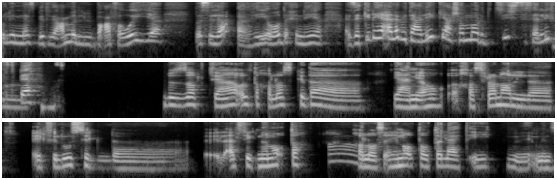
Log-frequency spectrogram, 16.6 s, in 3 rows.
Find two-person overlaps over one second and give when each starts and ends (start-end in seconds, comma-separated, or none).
none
